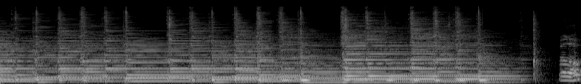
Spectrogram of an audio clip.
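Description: Acoustic guitar strummed in a bass-down-up, bass-up-down-up pattern for a song, with rhythmic chord strokes over alternating bass notes, played alone and close.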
